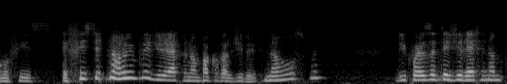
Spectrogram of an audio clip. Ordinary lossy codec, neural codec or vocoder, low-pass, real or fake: AAC, 32 kbps; codec, 16 kHz in and 24 kHz out, 0.4 kbps, LongCat-Audio-Codec, fine tuned four codebook decoder; 7.2 kHz; fake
